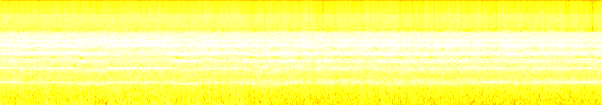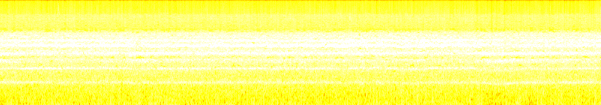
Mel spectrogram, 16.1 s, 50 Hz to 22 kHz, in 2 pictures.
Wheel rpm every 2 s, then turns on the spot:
220, 230, 220, 230, 230, 230, 230, 230.
none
